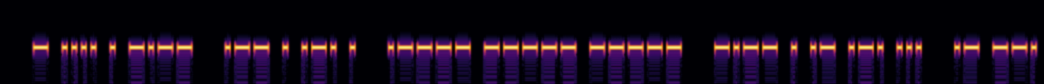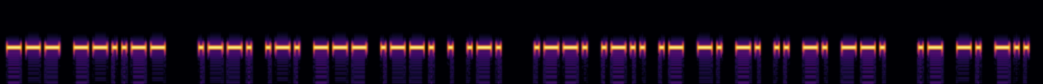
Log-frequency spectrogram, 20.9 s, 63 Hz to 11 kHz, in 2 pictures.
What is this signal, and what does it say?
Morse code, heard as a keyed tone, about 25 wpm, 600 Hz. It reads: THEY WERE 100 YEARS AGO, PROPER PLANNING AND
